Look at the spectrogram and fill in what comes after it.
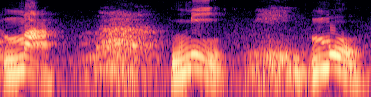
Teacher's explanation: Filosofinya adalah menjauhkan huruf dari makhrajnya. Mim aslinya di dua bibir, gara-gara harokat fathah buka, kasrah nurun, dhammah maju, dia keluar dari makhraj aslinya.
